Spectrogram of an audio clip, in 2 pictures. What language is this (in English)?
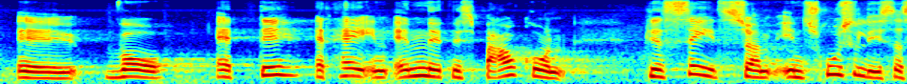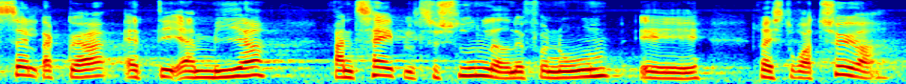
Danish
